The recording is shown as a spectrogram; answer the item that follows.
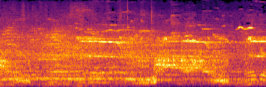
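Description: Exhibition hall background of crowd voices mixed with dinosaur growls and roars played from the animatronic displays.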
